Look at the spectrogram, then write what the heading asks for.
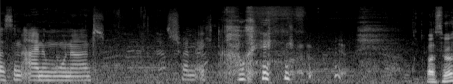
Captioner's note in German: lacht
